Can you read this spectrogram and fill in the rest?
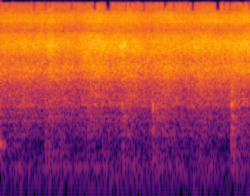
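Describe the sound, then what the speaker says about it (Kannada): Curry leaves sizzling in hot oil, a dense continuous hiss of frying with faint soft crackles and taps scattered through it, close and fairly loud. "ಈಗ ಕರ್ಬೇವಿನ ಸೊಪ್ಪು ಹಾಕ್ತಾಯಿದ್ದೀನಿ."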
